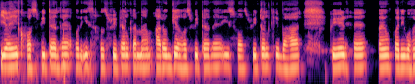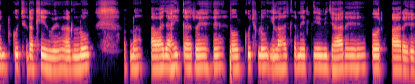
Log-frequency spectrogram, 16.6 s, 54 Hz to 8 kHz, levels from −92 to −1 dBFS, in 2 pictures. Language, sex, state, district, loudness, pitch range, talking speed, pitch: Hindi, male, Bihar, Jahanabad, -17 LUFS, 145-150 Hz, 165 wpm, 150 Hz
